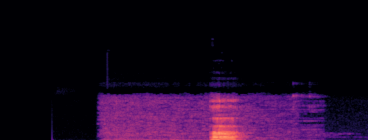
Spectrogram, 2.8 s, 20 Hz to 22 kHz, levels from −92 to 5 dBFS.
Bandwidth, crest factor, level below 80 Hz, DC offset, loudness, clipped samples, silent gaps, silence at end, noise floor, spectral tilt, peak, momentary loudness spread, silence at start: 9.2 kHz; 26 dB; -68 dBFS; under 0.1%; -21 LUFS; under 0.1%; none; 0.9 s; -55 dBFS; -4.5 dB/octave; -2 dBFS; 24 LU; 0.75 s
